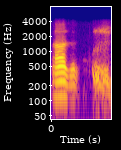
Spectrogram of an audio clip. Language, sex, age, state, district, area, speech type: Tamil, male, 60+, Tamil Nadu, Pudukkottai, rural, conversation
